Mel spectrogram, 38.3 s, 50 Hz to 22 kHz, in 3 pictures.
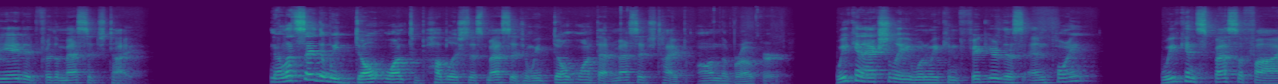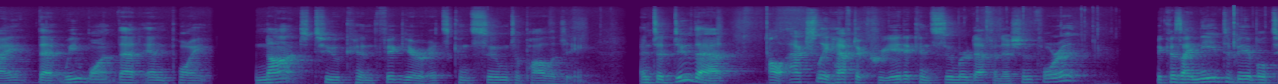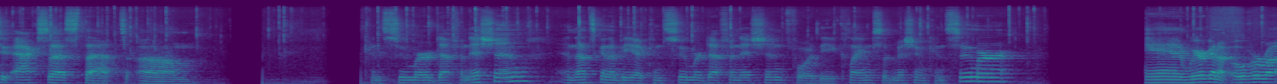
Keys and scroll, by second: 32.7 Return.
